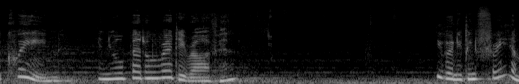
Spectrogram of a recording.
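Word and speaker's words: Rahvin: We can argue all day about pronunciation of these names, but what we cannot argue with is how it's pronounced in the audiobook. And in the audiobook, it's Ravin.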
